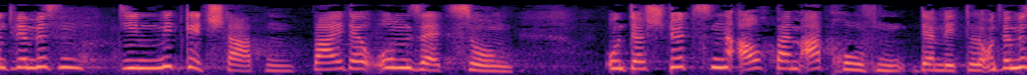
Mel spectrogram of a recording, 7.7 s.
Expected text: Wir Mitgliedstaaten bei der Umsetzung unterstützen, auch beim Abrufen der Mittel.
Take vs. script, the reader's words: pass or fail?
fail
